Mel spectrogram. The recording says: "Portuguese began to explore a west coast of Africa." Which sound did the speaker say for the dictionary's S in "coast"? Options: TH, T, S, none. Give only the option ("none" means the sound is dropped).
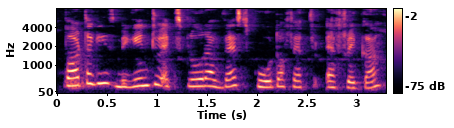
none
